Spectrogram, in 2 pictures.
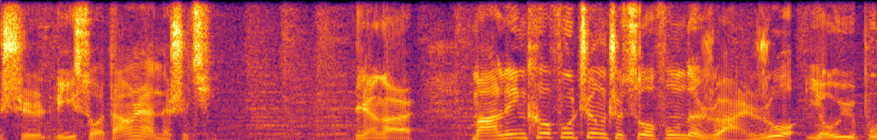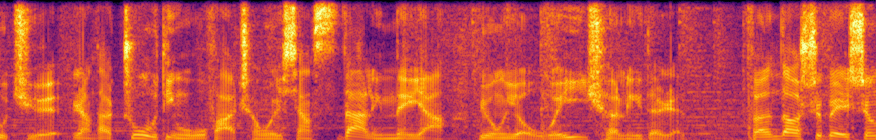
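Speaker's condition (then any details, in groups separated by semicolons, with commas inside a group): No condition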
